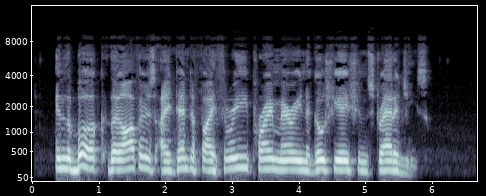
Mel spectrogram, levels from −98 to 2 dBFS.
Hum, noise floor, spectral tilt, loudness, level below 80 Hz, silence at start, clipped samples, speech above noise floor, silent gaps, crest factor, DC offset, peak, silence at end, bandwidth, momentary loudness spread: none; -68 dBFS; -7.5 dB/octave; -14 LUFS; -60 dBFS; 0.35 s; under 0.1%; 55 dB; none; 12 dB; under 0.1%; -2 dBFS; 0.75 s; 7.4 kHz; 6 LU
